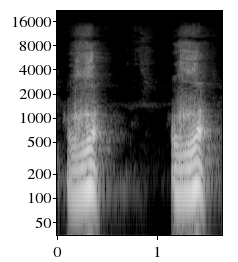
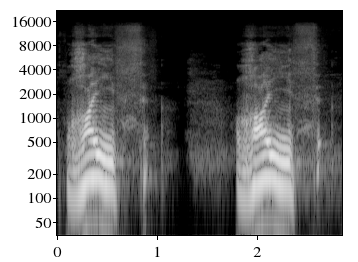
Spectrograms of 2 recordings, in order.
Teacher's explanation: It's from the same place of producing ayn but you touch with your velum. You touch this back organs touch each other. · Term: ghayn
